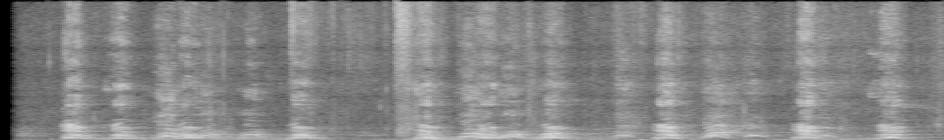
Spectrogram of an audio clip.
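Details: Benno, a dog said by a previous owner to be a Landseer, in the Biberach animal shelter, barks anxiously at an unfamiliar person: a rapid series of deep, harsh barks in bursts with short pauses.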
